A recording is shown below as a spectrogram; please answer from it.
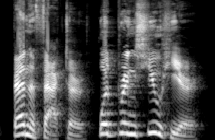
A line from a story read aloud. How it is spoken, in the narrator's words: immediately called out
